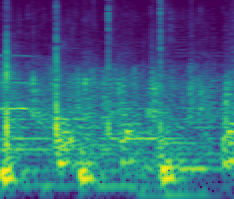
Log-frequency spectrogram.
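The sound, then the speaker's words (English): A crowd claps together in steady, dense applause as a hand clap of praise to God, with sharp individual claps popping through a continuous wash of hands. “Give God a big hand clap of praise all over the house today.”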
